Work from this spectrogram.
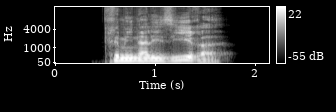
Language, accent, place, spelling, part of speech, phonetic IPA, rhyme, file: German, Germany, Berlin, kriminalisiere, verb, [kʁiminaliˈziːʁə], -iːʁə, De-kriminalisiere.ogg
- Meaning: inflection of kriminalisieren: 1. first-person singular present 2. singular imperative 3. first/third-person singular subjunctive I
